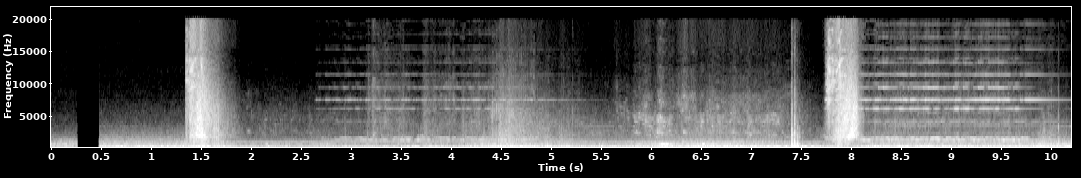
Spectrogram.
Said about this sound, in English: Zsasz calling for Batman. Find my phone or I'll bleed this piggy.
